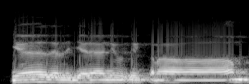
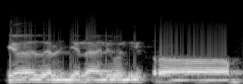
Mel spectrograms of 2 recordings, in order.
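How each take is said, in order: No difference in how they are said.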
